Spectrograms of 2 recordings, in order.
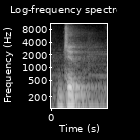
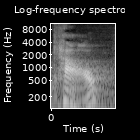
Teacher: a vowel that is produced with a gradually changing articulation changing from ah to oh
